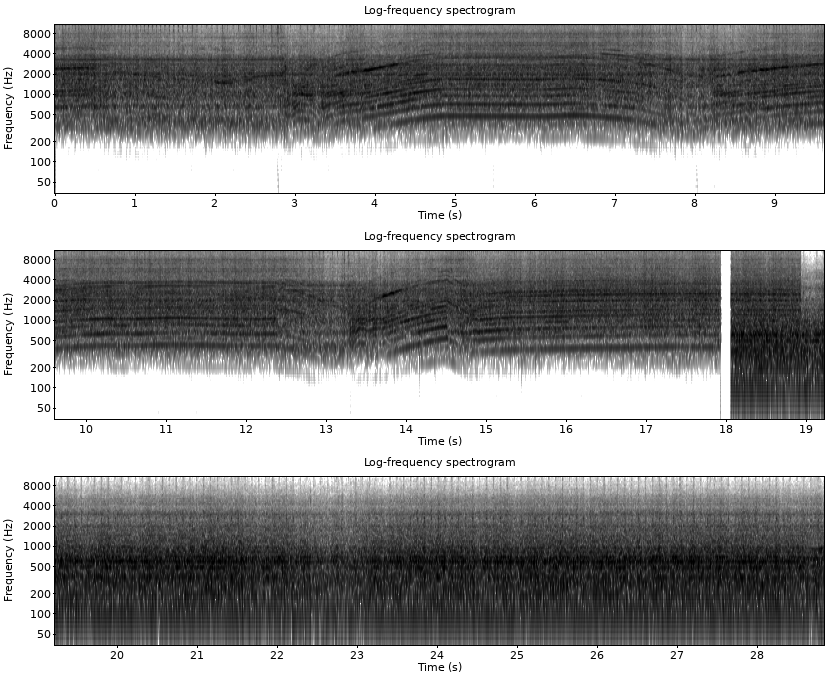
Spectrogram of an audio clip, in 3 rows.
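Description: Fiat 500's air-cooled two-cylinder engine heard from inside the cabin, sped up with the time-lapse: it revs up and shifts through the gears again and again, its pitch climbing and levelling off every few seconds, with a power-tool-like whine. After a sudden cut about 18 seconds in, it runs at a steadier, lower-pitched drone.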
